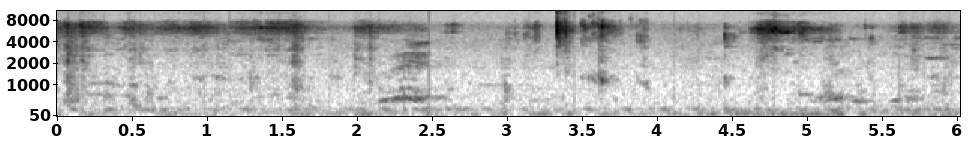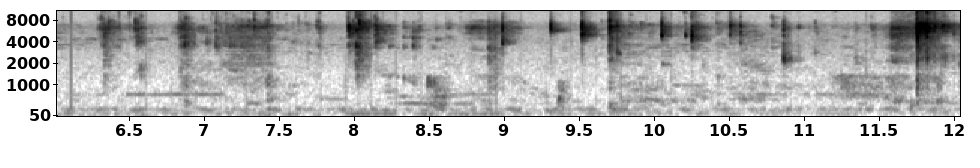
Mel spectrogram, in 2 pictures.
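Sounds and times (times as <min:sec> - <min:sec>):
wet chewing: 0:05.4 - 0:12.0.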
